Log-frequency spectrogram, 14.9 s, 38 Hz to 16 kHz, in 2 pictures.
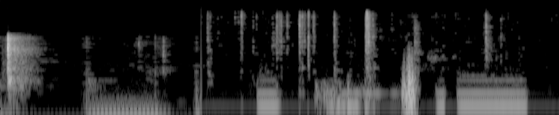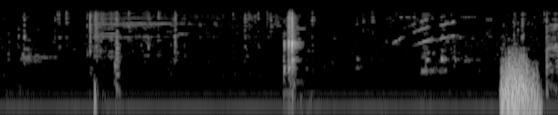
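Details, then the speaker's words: PS5 Blu-ray disc drive that wouldn't accept or eject discs, on the workbench: short small-motor whirring with light clicks as the disc is drawn in and seated after the lever was moved down; normal disc loading. "we have action as you can see it took in the disc it struggled just a tad bit but me moving that lever down seemed to have got it working"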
